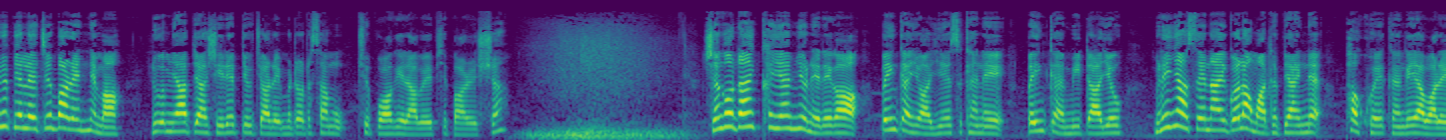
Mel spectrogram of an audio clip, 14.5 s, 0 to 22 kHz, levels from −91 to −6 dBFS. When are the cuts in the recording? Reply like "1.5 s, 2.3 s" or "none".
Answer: none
